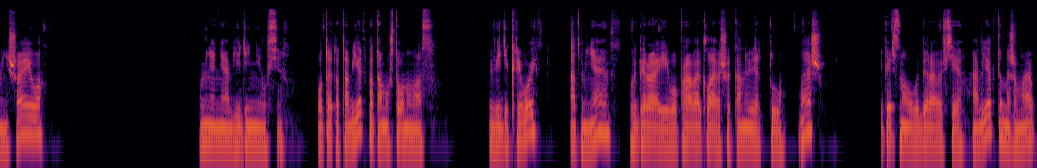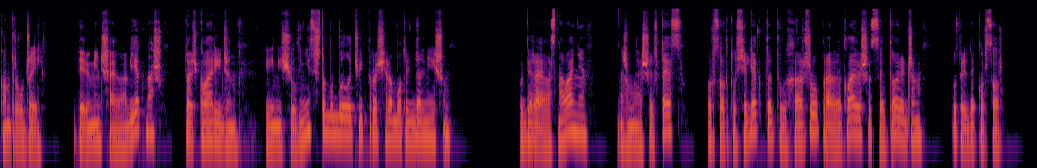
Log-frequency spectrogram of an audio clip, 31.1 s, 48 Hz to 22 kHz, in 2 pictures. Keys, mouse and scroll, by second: 0.5 click, 1.1 scroll up 2, 2.0-3.0 middle drag, 4.7 click, 8.5 ctrl+z, 9.3 click, 9.6-12.7 right drag, 13.2 click, 14.0 shift+click, 16.1 ctrl+j, 16.4 scroll down 3, 16.7 s, 18.0 click, 18.1-18.8 scroll up 4, 18.8 middle click, 19.8 Tab, 20.4-21.3 scroll up 2, 21.5 alt+click, 23.1 2, 23.1 alt+click, 25.1 shift+s, 26.7 Tab, 27.4-30.4 right drag, 30.4-31.0 scroll down 2, 31.0 shift+middle click, 31.0-31.1 scroll up 1.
